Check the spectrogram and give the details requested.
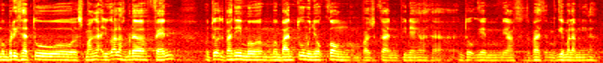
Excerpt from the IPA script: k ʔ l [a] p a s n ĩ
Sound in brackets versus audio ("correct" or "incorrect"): incorrect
